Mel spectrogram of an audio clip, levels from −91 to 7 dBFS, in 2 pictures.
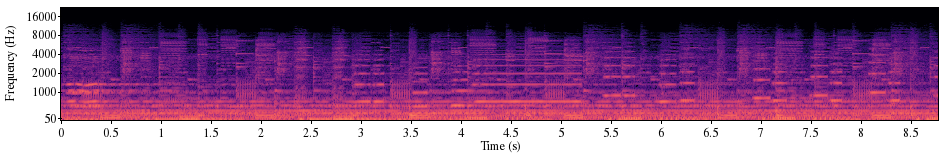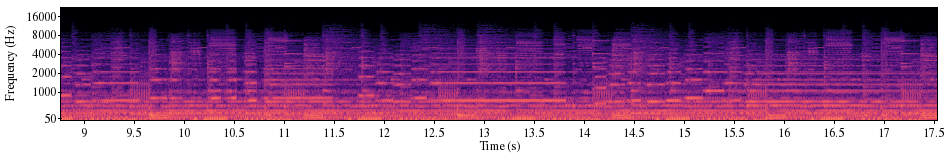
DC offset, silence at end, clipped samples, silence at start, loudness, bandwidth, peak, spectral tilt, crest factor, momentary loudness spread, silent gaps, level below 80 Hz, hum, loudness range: under 0.1%; 0 s; under 0.1%; 0 s; -25 LUFS; 10.5 kHz; -10 dBFS; -6.5 dB/octave; 14 dB; 2 LU; none; -30 dBFS; none; 1 LU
